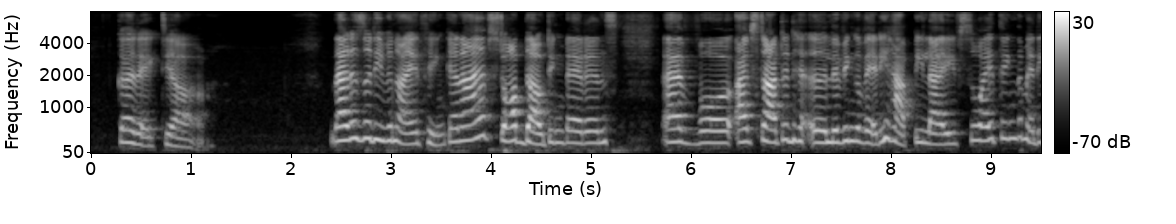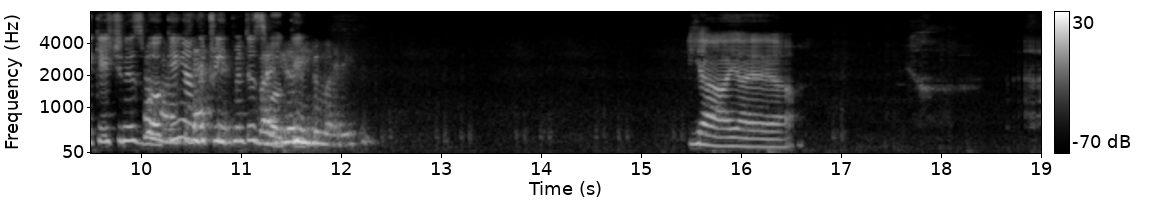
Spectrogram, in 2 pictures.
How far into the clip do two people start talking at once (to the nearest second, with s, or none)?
10 s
